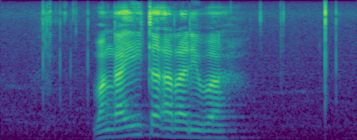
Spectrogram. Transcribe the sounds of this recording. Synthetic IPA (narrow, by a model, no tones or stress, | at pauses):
βaŋɡaiitʼaaɾaɺiβa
